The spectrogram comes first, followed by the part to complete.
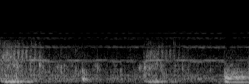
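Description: Horses vocalizing: short low calls, three in quick succession.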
